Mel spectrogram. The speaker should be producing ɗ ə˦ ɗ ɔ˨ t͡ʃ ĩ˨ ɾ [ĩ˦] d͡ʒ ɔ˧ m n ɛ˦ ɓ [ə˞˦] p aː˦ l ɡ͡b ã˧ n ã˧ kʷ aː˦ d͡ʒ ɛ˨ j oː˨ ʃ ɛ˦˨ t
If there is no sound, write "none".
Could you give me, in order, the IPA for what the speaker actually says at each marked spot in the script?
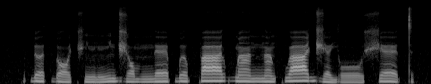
ĩ˦, ə˦

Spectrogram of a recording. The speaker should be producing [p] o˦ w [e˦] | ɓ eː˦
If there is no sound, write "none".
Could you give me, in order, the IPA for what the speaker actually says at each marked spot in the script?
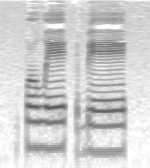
p, e˦

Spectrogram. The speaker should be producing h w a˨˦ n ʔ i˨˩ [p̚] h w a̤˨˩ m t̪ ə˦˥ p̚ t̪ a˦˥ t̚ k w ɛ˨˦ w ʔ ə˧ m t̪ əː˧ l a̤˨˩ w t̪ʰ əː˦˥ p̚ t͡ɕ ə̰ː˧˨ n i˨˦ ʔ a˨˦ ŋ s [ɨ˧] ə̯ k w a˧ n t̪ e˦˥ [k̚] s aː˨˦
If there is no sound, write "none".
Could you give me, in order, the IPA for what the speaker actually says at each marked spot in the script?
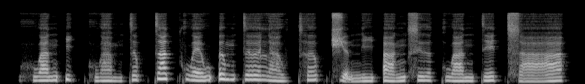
k̚, ɨ˧, t̚

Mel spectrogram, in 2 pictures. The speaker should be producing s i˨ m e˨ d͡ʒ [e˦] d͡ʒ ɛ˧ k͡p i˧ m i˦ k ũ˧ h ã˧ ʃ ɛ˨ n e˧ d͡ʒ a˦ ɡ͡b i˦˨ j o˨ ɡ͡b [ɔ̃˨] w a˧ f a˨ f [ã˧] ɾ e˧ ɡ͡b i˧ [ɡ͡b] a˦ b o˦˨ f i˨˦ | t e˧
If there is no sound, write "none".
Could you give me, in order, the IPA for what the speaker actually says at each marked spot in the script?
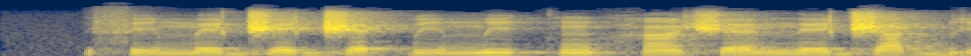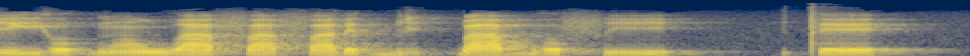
e˨˦, ɔ̃˨, a˧, k͡p

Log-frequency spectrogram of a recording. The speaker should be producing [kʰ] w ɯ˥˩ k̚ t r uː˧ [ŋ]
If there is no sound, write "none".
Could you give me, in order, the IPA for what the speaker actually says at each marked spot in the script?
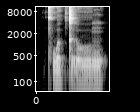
kʰ, ŋ

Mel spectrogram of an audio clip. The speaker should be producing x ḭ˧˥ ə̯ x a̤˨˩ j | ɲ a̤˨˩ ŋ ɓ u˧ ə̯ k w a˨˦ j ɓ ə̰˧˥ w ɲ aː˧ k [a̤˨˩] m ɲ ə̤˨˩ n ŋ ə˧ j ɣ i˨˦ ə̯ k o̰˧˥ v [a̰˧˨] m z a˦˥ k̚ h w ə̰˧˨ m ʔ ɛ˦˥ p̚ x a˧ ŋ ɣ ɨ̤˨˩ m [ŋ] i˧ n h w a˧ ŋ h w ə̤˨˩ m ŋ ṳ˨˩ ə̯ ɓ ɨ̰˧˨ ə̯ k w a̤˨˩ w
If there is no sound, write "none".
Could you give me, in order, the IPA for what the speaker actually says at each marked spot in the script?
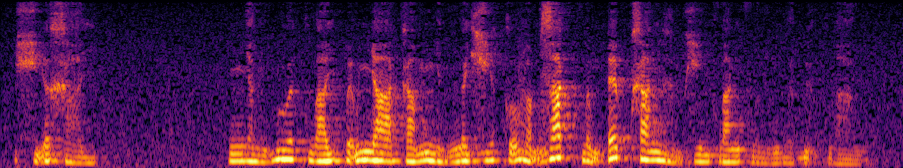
a˨˦, a̰˧˨, x

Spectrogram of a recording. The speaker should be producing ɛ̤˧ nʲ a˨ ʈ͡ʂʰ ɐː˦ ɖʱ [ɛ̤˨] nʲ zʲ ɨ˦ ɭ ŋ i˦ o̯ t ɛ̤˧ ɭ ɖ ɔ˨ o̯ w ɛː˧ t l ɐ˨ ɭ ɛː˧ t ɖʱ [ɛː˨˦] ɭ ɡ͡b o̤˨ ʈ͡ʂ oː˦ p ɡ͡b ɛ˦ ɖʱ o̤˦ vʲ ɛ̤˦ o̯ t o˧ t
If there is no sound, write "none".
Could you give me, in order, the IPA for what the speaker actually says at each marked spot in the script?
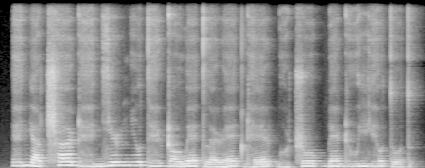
ɛ̤˨, ɛː˨˦

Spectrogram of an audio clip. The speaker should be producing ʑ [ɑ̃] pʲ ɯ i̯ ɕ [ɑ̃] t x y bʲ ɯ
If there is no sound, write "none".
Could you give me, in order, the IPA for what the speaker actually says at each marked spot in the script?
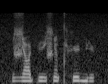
ɑ, ɑ̃

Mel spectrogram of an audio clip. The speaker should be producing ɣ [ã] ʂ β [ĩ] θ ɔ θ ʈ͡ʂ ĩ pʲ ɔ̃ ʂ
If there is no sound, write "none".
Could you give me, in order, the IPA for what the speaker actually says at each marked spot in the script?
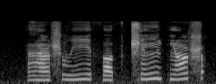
ã, i

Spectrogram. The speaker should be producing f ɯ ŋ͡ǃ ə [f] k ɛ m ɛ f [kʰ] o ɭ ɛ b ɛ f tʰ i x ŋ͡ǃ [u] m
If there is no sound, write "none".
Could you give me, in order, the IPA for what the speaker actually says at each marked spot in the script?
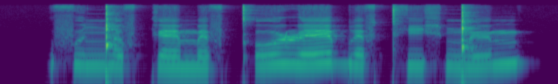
f, kʼ, ø

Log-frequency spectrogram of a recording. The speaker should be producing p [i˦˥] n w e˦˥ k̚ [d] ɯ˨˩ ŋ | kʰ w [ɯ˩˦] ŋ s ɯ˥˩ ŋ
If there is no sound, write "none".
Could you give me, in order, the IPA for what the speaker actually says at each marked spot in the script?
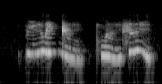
i˦˥, d, ɯ˩˦

